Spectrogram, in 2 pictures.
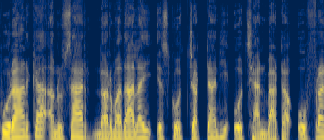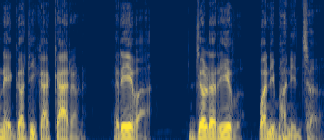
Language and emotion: Nepali, neutral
